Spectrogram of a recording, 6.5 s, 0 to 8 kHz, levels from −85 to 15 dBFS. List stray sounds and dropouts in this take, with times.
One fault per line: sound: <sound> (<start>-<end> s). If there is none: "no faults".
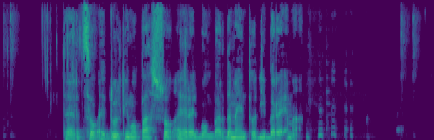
sound: laugh (4.6-5.3 s)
